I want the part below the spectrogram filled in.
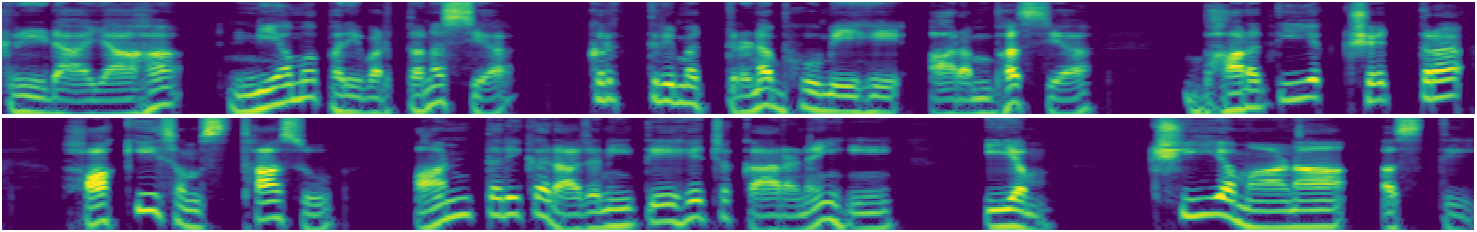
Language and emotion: Sanskrit, neutral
